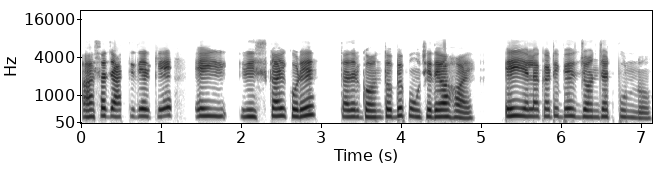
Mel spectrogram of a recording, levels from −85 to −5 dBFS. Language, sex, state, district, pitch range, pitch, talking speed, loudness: Bengali, female, Jharkhand, Jamtara, 235-260 Hz, 250 Hz, 125 wpm, -17 LUFS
